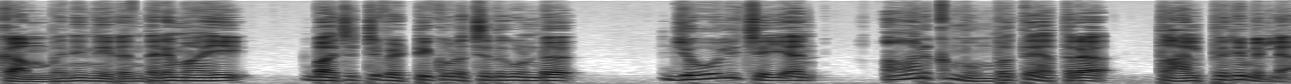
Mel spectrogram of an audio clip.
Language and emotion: Malayalam, sad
